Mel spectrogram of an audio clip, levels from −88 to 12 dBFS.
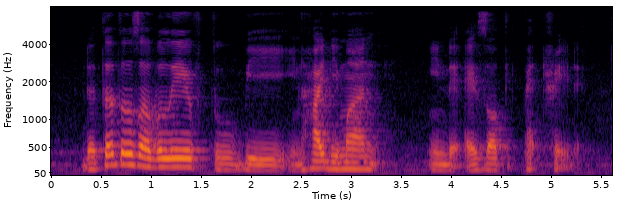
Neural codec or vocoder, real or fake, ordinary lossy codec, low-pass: none; real; none; 7.2 kHz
